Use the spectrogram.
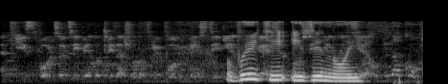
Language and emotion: Russian, neutral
